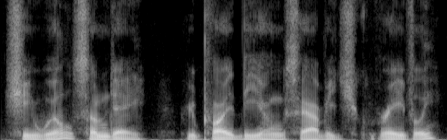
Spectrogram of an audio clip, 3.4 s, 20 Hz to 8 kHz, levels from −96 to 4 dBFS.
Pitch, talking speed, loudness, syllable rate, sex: 85 Hz, 160 wpm, -20 LUFS, 4.7 syllables/s, male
